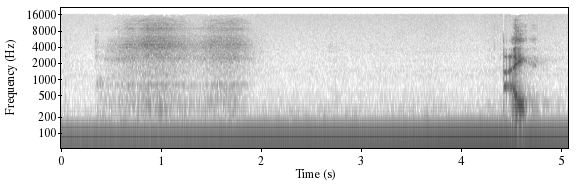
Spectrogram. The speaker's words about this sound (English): Next, get your nose in there and give it a good sniff. So now we can go ahead and nose it.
